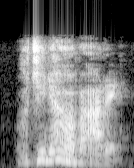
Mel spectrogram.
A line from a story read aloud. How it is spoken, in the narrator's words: snarls, having regained enough composure to speak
